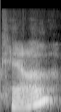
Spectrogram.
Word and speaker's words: can: in connected speech is when i'm saying can i pretty much reduce that to just no vowel or the red tent vowel so if i say i can go i can i can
